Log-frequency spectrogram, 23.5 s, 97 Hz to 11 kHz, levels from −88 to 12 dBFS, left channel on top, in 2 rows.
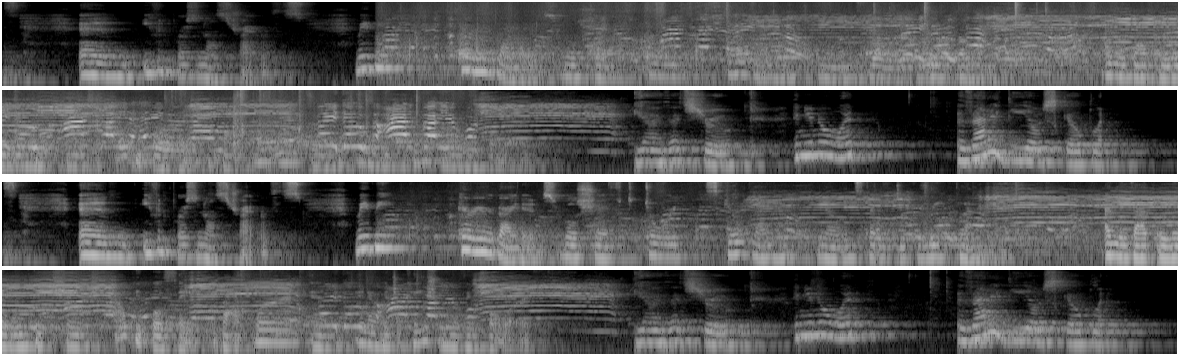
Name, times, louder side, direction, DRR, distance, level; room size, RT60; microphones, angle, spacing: voice 1, 0.0-4.0 4.6-10.5 11.0-17.1, right 5 dB, 45° right, 12 dB, 0.3 m, -30 dB
sound 1, 3.7-16.5, left 8 dB, 60° left, 0.3 m, -29 dB
sound 2, 7.4-12.9 13.6-14.8 16.5-17.9, right 1 dB, 5° right, 0.6 m, -29 dB
voice 2, 18.1-19.4 19.7-20.3 21.3-22.8, left 2 dB, 30° left, 7 dB, 0.7 m, -29 dB
15.0 x 5.1 x 3.2 m, 1.3 s
head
